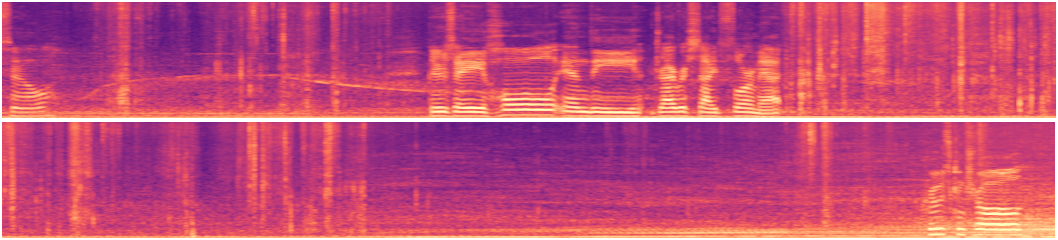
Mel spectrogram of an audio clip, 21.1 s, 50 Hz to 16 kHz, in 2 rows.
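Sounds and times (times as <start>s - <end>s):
car engine idling: 0.0s - 21.0s.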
